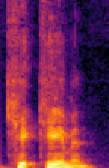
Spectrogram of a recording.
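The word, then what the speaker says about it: Camon: Cayman. Like Cayman. Like the Cayman Islands.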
